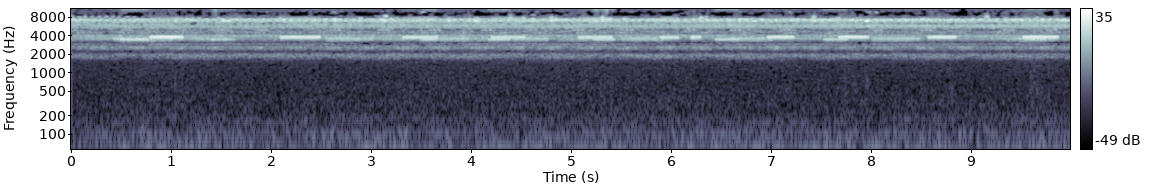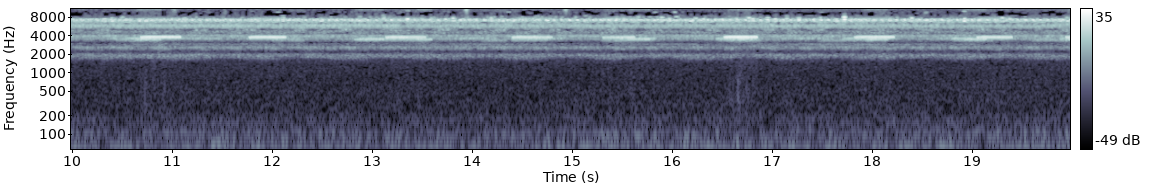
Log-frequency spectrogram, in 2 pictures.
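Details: Foggy field at night-like calm with many crickets: a constant shrill ringing wall of sound, overlaid by short bright chirps recurring roughly once a second, nothing else audible.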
